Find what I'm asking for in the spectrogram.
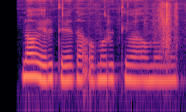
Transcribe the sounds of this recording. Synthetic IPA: nɔweɾut̪iɾet̪aʔomoɾut̪iwaomeme

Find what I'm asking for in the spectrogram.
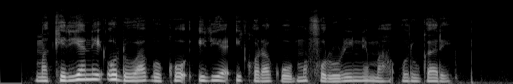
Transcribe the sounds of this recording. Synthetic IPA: makeɾianeʔodowaɡokoʔiɾiaʔikɔɾaɣwɔmafoɾoɾinemaoɾuɣaɾe

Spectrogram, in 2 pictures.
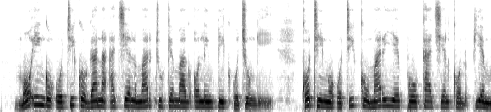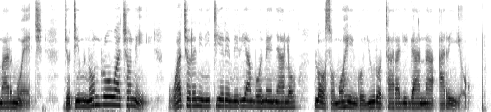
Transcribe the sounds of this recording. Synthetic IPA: mɔiŋɡoʔotikoɡanaʔat͡ʃɪɛlmartukemaɡɔlimpikot͡ʃuŋɡḭ | kotiŋoʔotikomarjepokat͡ʃɪɛlkɔdpiemːarŋwɛ̰t͡ʃ | d͡ʒotimnonɾowat͡ʃɔnɪ̰ | wat͡ʃɔɾɛnɪnitjeɾemiɾjambɔnɛɲalɔ | lɔsɔmɔɦɪŋɡojuɾotʰaɾaɡɪɡanaaɾɪɔ̰

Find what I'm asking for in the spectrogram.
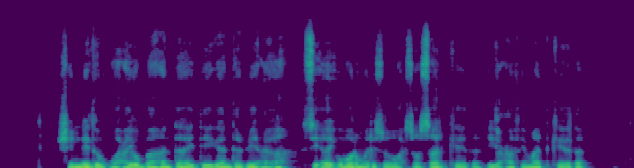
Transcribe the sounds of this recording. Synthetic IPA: ʃɪnːɪðʊwɑħɑjʊbaːɦɐnt̪ʰɐɦɛjd̪ɛːɣaːnd̪ɐβiːʕɑɐh | sɪʔɛjʔʊɦɔrmɐɾɪsɔwɑħsɔːsaːrkʰɛːðɐʔijɞʕɑːfɪmaːd̪kʰɛːðɐ

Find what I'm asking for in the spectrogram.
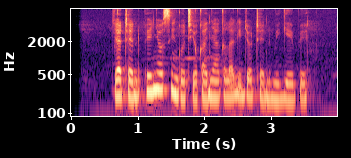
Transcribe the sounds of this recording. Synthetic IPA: d͡ʒatɛndpiɲɔsɪŋɡotjɔkaɲaklaɡɪd͡ʒɔtʰɛndmiɡepe

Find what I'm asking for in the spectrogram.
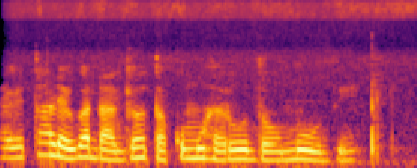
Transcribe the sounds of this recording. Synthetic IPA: aɣetaɾeɣadaɡeɔtakomoɦɛɾoðɔːmoːðe

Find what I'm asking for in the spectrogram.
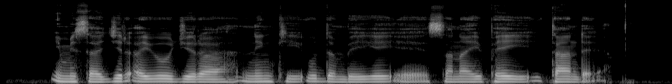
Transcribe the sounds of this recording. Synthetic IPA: ʔɪmɪsaːd͡ʒiɾajuːd͡ʒiɾanɪŋkʰiːʔud̪ɐmbɛːjɛjɛ̰sɐnajpɛjt̪aːndɛ̰

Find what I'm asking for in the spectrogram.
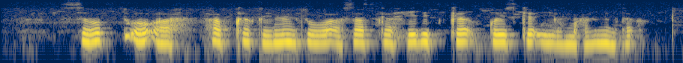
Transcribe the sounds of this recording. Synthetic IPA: sɐβɐbt̪ʰɔːʔɐhħɐb̚kʰɐqiːmɛjnt̪ʰʊwɑːɐsaːskʰɐħɪβɪd̪kʰɐqɔjskʰɐijɔmɑʕlɪmiːnt̪ʰɐ

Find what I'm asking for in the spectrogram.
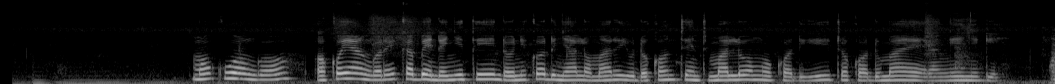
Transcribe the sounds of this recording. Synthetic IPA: mɔkwoŋɡoː | kɔjaŋɡɔɾɛkabendeɲɪt̪ɪndonikɔdɲalɔmaɾjudokɔntɛntmalwoŋokɔdɡɪtɔkɔdmaɛɾaŋɪɲɡɪ

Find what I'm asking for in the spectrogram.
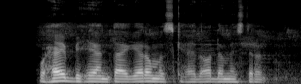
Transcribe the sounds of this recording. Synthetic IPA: wɑħɑjbɪħɪjaːnt̪ʰaːɣɛːɾɔmɐskɑħɛːðɔːɖɐmɛjst̪ʰɪɾɐn

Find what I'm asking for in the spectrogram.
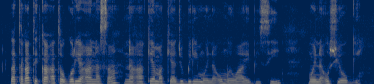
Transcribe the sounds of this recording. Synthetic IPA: ɣataɣatekaʔatɔɡɔɾiaʔanasanaʔakeamakead͡ʒubiɾimwɛnaʔomwɛwabisi | mwɛnaʔoʃjɔɡe

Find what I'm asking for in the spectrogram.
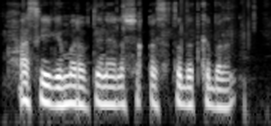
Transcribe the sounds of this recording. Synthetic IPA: ħaːskʰɛjɣɐmɐrɐbt̪ʰɔɪnɛjlɐʃɑqɛjsɐ̥t̪ʰɔd̪ɐd̪kʰɐbɐðɐn

